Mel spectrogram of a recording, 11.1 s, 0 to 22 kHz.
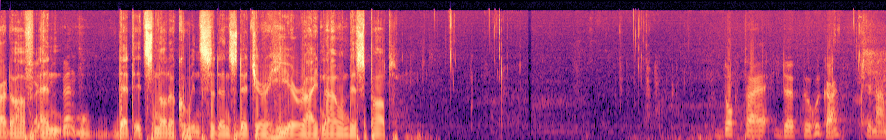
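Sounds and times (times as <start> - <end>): faint mouth clicks: 5.2 - 6.6, 7.8 - 8.6.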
